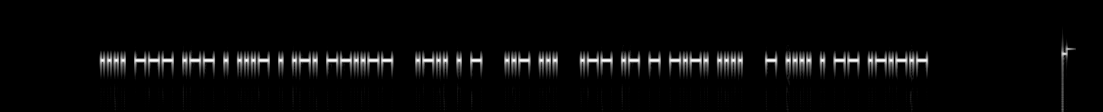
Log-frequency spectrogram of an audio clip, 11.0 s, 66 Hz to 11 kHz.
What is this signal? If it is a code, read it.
Morse code, heard as a keyed tone, about 34 wpm, 700 Hz. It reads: HOWEVER, LET US WATCH THEM.
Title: Sentences from Top 1000 Words - Review Part 1 - 35wpm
